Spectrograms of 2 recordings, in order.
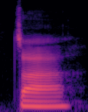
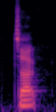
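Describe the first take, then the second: First: The syllable ends without a k sound. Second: The syllable ends with a k sound. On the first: The speaker calls it right. "but I guess it's za" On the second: The speaker calls it wrong. "I thought the middle syllable kind of had a K sound at the end"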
